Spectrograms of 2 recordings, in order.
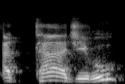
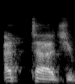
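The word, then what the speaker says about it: التاجر: a moon letter, whereas at-tajiru, the ta is a sun letter. So we drop the lam pronunciation, at-tajiru, and we put a shadda on the ta.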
